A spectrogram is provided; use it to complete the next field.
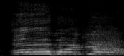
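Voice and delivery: high, wild yelling. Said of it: "You're yelling at it".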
